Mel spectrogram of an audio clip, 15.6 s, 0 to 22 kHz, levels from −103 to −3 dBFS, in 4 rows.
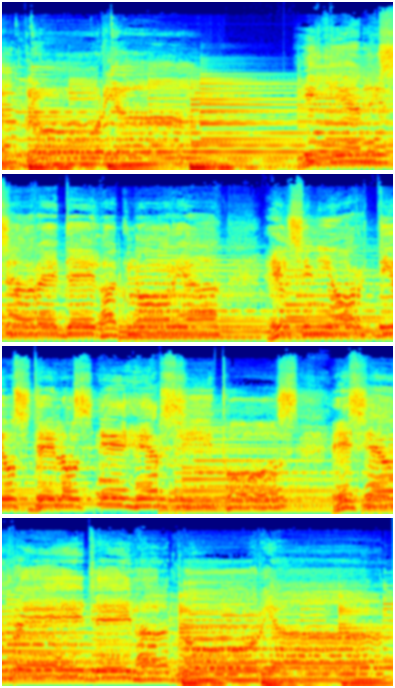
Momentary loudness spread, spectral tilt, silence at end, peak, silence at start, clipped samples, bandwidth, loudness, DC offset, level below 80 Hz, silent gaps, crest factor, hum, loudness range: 4 LU; -5 dB/octave; 0 s; -2 dBFS; 0 s; under 0.1%; 18 kHz; -15 LUFS; under 0.1%; -26 dBFS; none; 14 dB; none; 2 LU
